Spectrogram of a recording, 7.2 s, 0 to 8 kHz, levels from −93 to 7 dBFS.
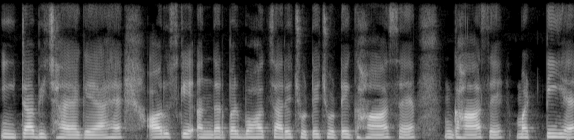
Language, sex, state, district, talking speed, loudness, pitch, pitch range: Hindi, female, Chandigarh, Chandigarh, 150 wpm, -18 LUFS, 180 Hz, 175-185 Hz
